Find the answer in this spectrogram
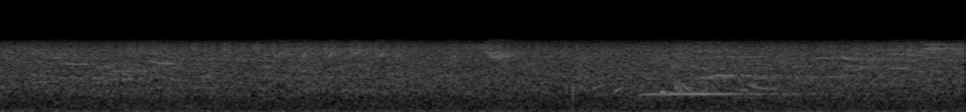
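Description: Outdoor park ambience: a steady hiss of background noise with a few short bird calls, the loudest a brief held note a little after three seconds in.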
